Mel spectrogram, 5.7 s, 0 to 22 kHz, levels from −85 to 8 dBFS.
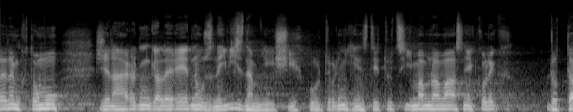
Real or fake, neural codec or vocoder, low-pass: real; none; 14.4 kHz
